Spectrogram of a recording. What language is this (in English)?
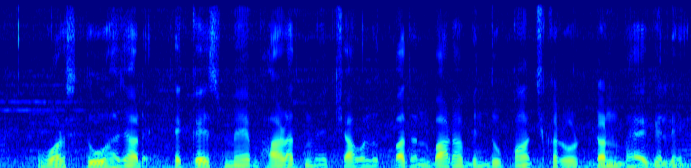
Maithili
